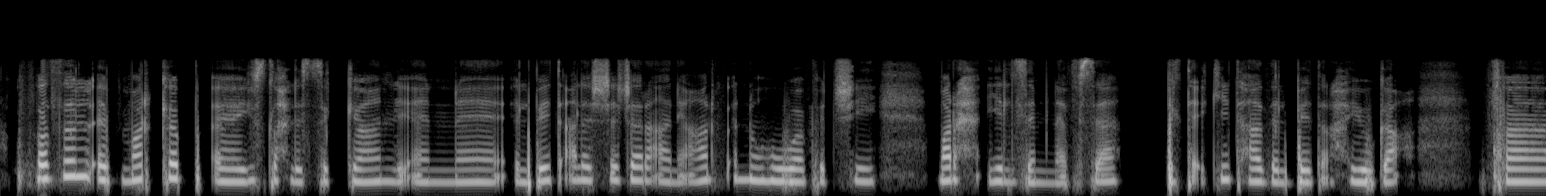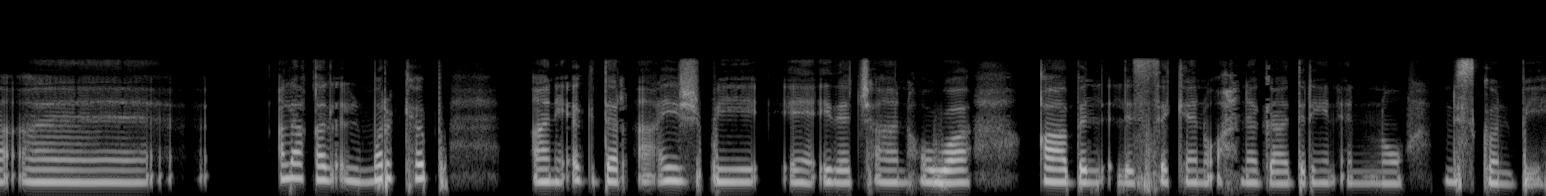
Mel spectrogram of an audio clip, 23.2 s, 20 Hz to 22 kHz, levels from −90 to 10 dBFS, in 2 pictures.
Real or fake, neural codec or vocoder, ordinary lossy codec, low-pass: real; none; none; 7.2 kHz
